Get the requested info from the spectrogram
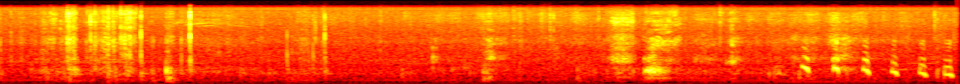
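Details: Pet dogs at play, a Pit Bull and a Rat Terrier named Diesel and Phoebe: scuffling and soft patter, then a quick run of about six short, mid-pitched whimpering yips in the final second, with faint voices nearby.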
